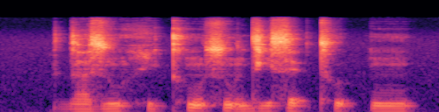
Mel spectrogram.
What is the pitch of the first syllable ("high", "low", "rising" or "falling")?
low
